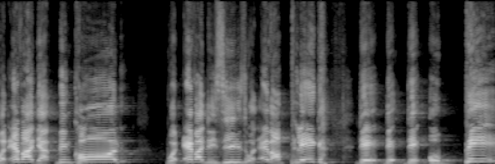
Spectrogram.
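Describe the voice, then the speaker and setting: A man speaks in a raised, projected voice. His pitch varies in an ordinary way, and the background is quiet. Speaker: preacher. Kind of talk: sermon. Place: church. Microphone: handheld.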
